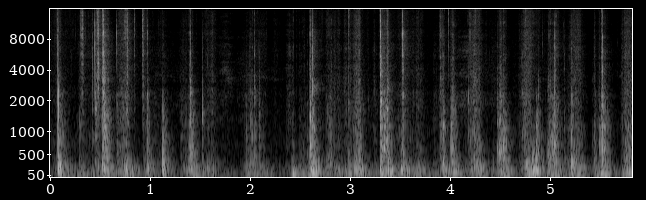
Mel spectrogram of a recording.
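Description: Aviation tin snips cutting through thin aluminum underbelly sheeting: a quick, irregular series of sharp snipping clicks, several a second.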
